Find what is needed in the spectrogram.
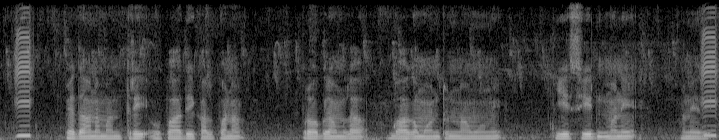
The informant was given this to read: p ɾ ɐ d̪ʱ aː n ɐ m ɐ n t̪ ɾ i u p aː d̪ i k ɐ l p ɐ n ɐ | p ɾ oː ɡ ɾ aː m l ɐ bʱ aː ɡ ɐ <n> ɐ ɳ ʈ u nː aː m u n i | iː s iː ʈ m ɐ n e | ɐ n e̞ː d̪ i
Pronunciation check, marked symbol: incorrect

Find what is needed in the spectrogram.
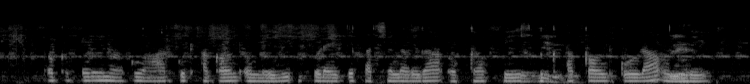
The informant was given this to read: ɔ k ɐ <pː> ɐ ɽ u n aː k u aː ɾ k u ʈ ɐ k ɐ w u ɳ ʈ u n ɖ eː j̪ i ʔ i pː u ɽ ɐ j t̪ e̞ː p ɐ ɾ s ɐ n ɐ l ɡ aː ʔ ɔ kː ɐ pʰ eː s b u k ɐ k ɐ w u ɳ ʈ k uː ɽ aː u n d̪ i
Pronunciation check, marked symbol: correct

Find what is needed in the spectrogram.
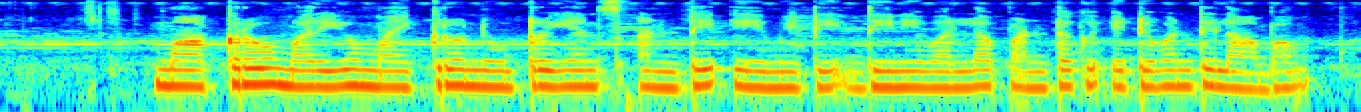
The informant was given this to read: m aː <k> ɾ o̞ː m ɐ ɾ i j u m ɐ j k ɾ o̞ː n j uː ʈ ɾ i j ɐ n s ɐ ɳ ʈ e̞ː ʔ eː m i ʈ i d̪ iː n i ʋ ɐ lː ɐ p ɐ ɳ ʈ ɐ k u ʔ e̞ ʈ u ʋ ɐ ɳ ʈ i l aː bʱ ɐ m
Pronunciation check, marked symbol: correct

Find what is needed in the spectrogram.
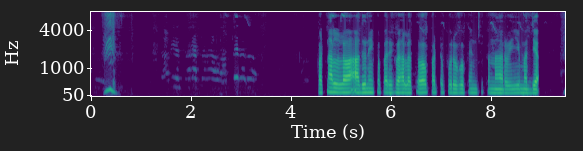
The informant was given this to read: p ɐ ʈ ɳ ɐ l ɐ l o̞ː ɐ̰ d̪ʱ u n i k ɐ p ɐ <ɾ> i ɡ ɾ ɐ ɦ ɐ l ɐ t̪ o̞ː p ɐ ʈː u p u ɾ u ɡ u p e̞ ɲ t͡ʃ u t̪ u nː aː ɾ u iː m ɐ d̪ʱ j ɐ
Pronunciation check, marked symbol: correct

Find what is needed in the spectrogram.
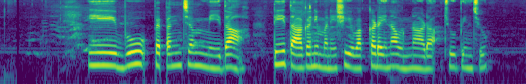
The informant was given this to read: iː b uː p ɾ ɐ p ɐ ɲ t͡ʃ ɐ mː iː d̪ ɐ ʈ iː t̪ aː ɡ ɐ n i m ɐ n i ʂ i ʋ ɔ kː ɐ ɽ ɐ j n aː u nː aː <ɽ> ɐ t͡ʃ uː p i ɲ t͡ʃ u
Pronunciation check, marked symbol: correct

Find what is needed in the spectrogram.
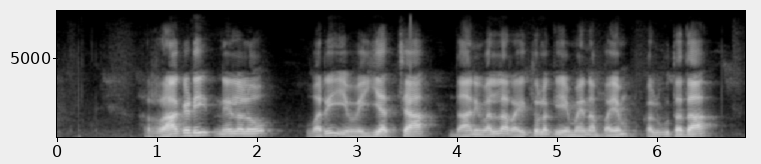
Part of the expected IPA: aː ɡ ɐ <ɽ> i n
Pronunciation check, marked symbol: correct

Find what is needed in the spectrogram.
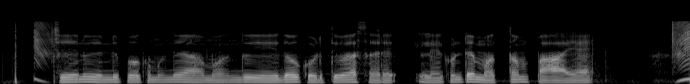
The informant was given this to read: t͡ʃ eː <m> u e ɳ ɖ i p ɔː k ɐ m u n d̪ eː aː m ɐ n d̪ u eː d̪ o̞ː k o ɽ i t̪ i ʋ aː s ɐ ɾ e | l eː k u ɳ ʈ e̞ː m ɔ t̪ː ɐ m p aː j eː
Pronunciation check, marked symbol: incorrect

